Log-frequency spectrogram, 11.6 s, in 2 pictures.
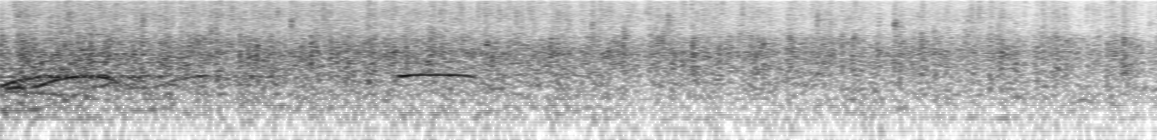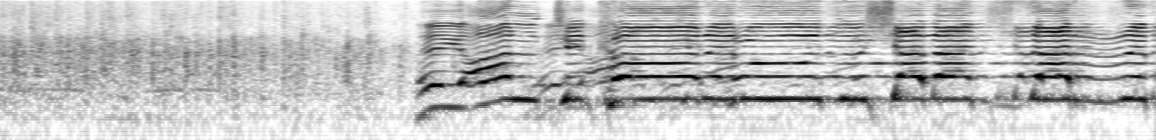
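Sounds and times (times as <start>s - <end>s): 
many people clapping: 0.0s - 8.5s
speech: 7.9s - 11.5s.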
